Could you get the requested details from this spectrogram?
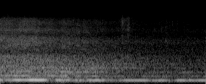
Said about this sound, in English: And just past the school bus just now passing here.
